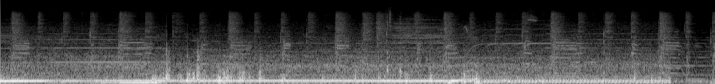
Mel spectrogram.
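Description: Deep, steady rumble of a 5.5-litre naturally aspirated V8 car engine, 420 horsepower, idling and revving slightly, close and loud, then dropping off near the end.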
